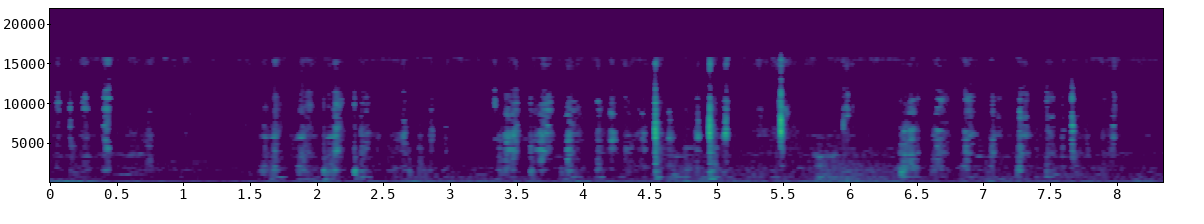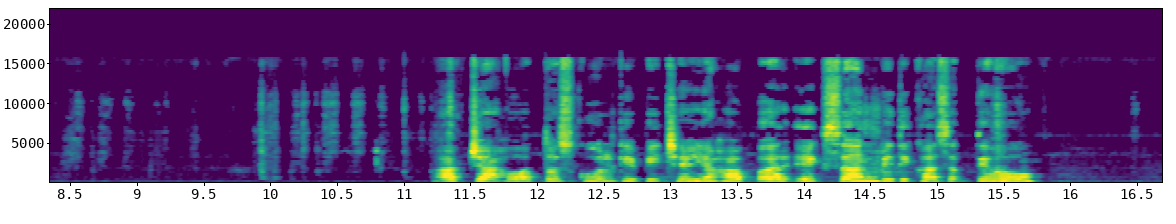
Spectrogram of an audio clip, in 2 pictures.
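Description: A marker pen squeaks and scratches softly on paper.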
